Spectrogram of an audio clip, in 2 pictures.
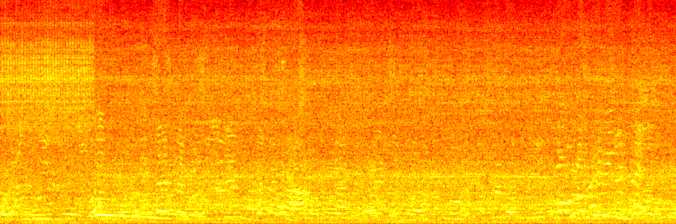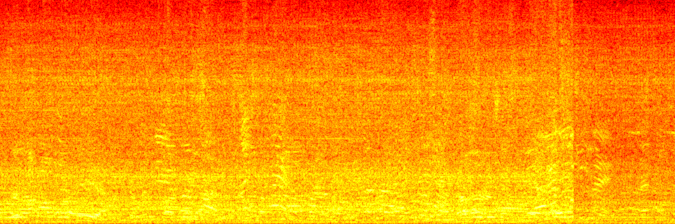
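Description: Several men talk at once outdoors amid a busy crowd.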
